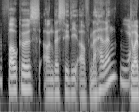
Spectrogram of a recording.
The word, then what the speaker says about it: Mechelen: And Fedora, your thesis focus on the city of Mechelen. Yeah. Do I pronounce it right? Mechelen, yes.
